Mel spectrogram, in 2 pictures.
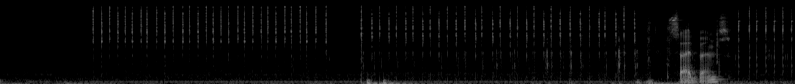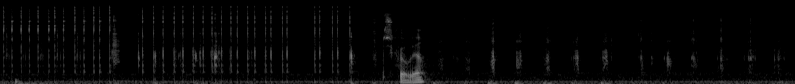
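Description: A computer mouse wheel ticks rapidly close by.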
